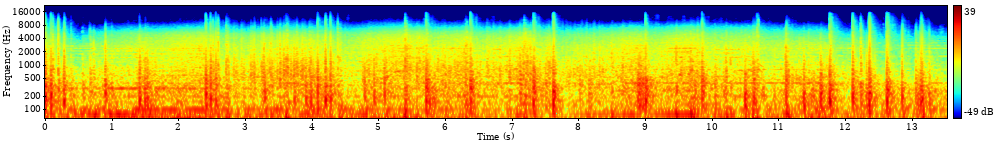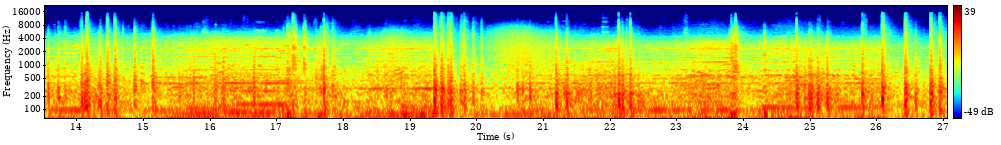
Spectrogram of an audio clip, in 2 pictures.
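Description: Fireworks shells bursting one after another in dense, rapid succession with sharp bangs and crackle, over music playing alongside the display.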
